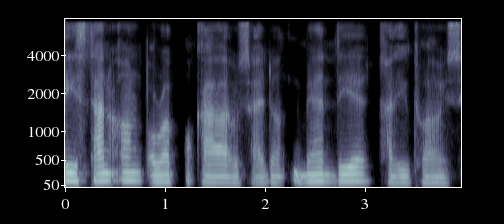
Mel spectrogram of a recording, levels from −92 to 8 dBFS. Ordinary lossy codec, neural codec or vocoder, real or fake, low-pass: MP3, 64 kbps; codec, 24 kHz, 0.9 kbps, WavTokenizer, small release; fake; 7.2 kHz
